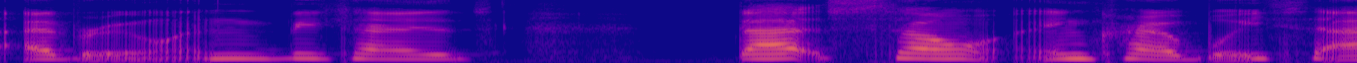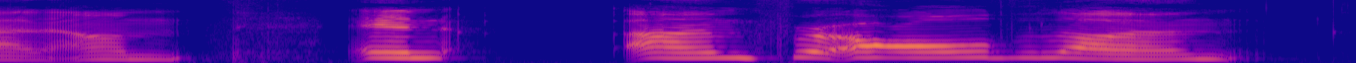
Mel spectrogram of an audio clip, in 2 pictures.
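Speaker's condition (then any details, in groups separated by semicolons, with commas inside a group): Spastic cerebral palsy, mixed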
